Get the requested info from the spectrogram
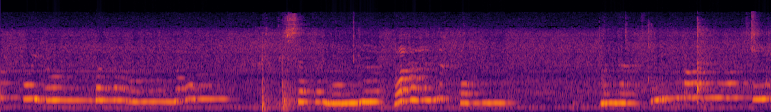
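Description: A woman's voice humming a slow melody in held, stepping notes, over a steady low hum, with a few short clicks.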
